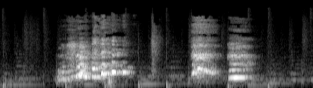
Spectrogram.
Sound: both laugh

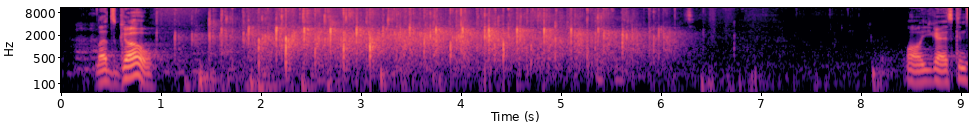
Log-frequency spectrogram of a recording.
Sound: applause

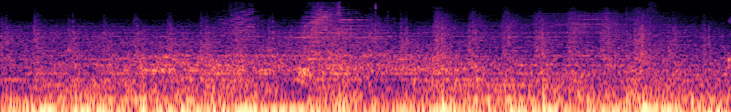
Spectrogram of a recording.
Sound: clamoring

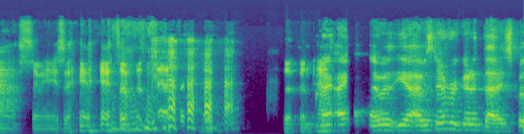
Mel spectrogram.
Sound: laughing

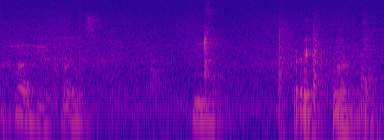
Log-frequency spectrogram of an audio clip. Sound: audible kiss

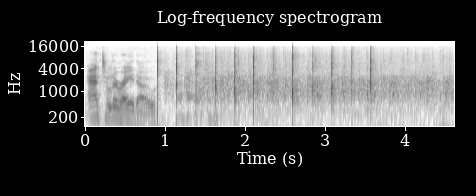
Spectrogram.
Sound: audience applauding

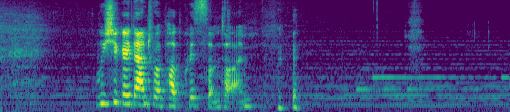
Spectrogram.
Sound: laughs

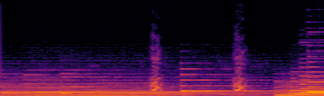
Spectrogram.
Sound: dog barking; soft piano music

